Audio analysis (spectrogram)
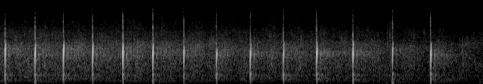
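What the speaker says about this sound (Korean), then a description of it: "박수하겠습니다" Sharp, evenly spaced claps ring out close by in a church, a steady rhythmic beat of about a dozen claps welcoming a visiting former pastor and his wife.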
